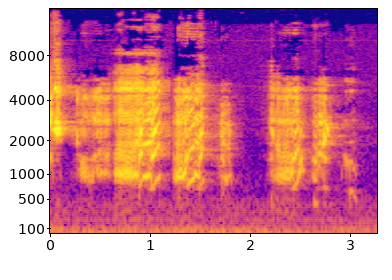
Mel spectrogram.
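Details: Talking amazon parrot, a competitor in a Polish talking-bird championship, practising Polish words in a yard: a few raspy, speech-like phrases in quick bursts with short pauses, mimicking human words.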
